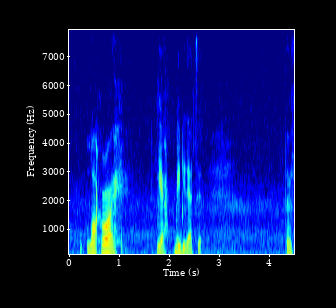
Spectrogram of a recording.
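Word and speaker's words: Oich: This is Loch Oik. Oik. The guy told me how to say it, and it's like you're saying Oive if you're Jewish. Loch Oik.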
